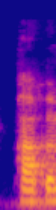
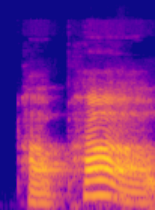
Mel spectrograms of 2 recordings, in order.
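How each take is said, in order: First: The stress is on the first syllable. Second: The stress is on the last syllable. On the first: It means potato. "means potato" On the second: It means father. "with the accent on the last day, it becomes father"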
